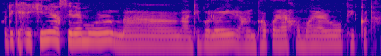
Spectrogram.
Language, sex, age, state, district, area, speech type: Assamese, female, 18-30, Assam, Dibrugarh, rural, spontaneous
